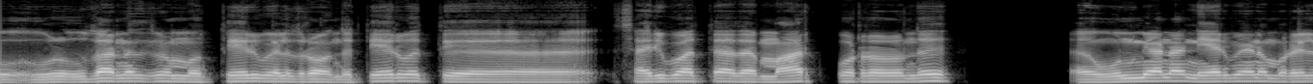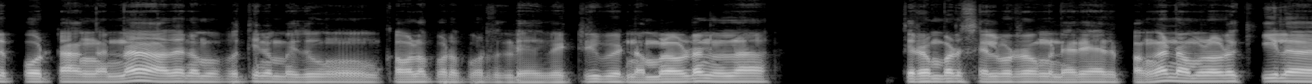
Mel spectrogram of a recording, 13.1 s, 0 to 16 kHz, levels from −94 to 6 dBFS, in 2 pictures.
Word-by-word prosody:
உ - - +1 0.4
உதாரணத்துக்கு, 135 +1 +2
நம்ம 125 -2 +2 0.2
தேர்வு 130 0 +2
எழுதுறோம். 120 -1 +2
அந்த 105 0 -2
தேர்வத் 145 0 0 0.9
சரிபார்த்து 130 +2 +1
அத 120 -1 +3
மார்க் 130 +3 +2
போட்றவரு 125 -1 +1
வந்து, 135 +3 +1 0.7
அ - - 0 0.2
உண்மையான 140 +3 +4
நேர்மையான 135 +1 +2
முறையில 125 0 0
போட்டாங்கன்னா, 115 0 +1
அத 125 +1 +1
நம்ம 120 -1 -3
பத்தி 115 +2 -6
நம்ம 115 -2 -4
எதுவும் 110 0 -3 0.2
கவலைப்பட 110 0 -2
போறது 100 -1 -9
கிடையாது. 95 0 -5
வெற்றி 100 +5 -5
பெ 115 - 0
நம்மள 115 +3 +2
விட 125 +3 +2
நல்லா 120 0 +2 0.8
திறம்பட 125 0 +2
செயல்பட்றவங்க 115 -1 -1
நிறையா 110 +1 +1
இருப்பாங்க. 105 +7 -2
நம்மள 130 -1 +2
விட 135 +1 +1
கீழ 135 0 -2
125 Hz, 170 wpm, -22 LUFS, 115-130 Hz, 0.9 s, உண்மையான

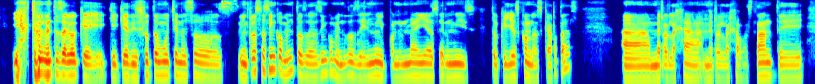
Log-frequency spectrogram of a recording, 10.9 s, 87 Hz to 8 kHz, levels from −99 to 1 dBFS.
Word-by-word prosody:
Y - - +5
actualmente 155 -1 +6
es 155 - -1
algo 145 -1 +8
que 130 +1 +1
que 130 - -4
que 135 +2 +4
disfruto 140 +3 0
mucho 145 +1 0
en 140 - -1
esos 130 -2 -2
incluso 170 +8 0
5 190 -1 +1
minutos, 155 -3 -3
o - - -2
sea, 130 0 -4
5 155 +4 -6
minutos 135 0 -4
de 125 - -4
irme 135 +3 -1
y - - -2
ponerme 125 +3 -4
ahí 135 0 -1
a 130 - 0
hacer 130 - -5
mis 130 -1 -3 0.2
truquillos 130 +1 -2
con 150 -3 -1
las 120 -1 -6
cartas, - - -6 0.6
ah, 115 0 +3
me 120 +1 0
relaja 120 0 -2
me 120 - -6
relaja 120 0 -6
bastante. 125 -1 -3
130 Hz, 200 wpm, -23 LUFS, 125-145 Hz, 0.6 s, algo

